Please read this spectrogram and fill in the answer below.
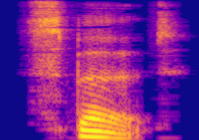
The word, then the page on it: spurt: Australian English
